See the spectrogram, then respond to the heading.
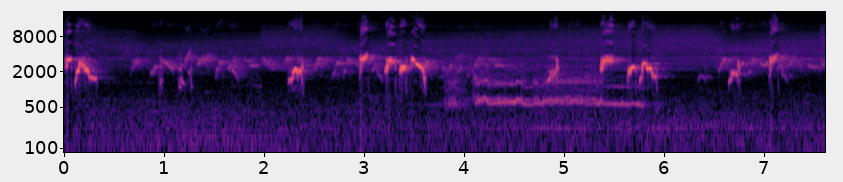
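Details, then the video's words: Red-whiskered bulbul rik song for exciting other bulbuls: clusters of sharp whistled notes with a steady lower whistled tone midway and other bird chatter behind. "เสียงนกกรงหัวจุก ร้อง ริก ยั้วให้นกคึกดีมาก"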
